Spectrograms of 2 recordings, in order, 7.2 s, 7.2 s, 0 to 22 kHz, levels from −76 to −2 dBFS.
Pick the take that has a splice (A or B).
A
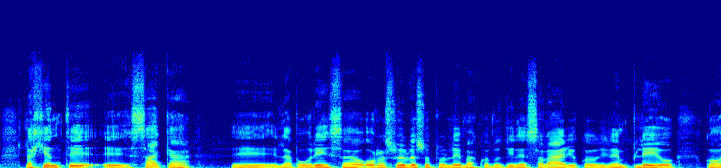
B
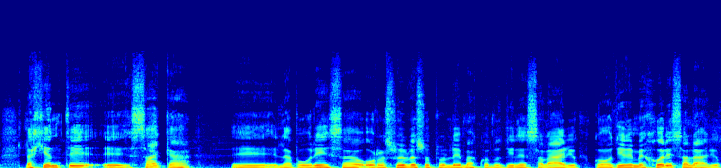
B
